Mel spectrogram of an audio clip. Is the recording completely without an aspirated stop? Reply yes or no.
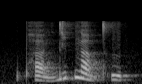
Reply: no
